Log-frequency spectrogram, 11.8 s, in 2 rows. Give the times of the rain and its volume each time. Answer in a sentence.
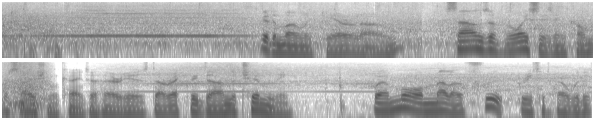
The rain can be heard from 0.0 to 6.5 s, at a steady volume.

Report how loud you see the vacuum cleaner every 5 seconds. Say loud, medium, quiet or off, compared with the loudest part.
loud, medium, medium.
